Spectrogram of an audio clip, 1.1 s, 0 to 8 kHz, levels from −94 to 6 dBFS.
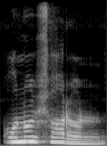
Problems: constant background noise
